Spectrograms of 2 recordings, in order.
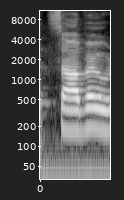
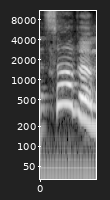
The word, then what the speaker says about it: Tsavo: Tsavo River. It's spelled T-S-A-V-O, so it's sort of a ts sound.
